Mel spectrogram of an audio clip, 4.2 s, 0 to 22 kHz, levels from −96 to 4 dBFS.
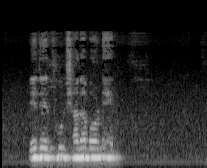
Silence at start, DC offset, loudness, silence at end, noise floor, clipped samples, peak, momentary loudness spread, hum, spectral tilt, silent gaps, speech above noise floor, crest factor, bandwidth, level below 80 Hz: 0.6 s; under 0.1%; -21 LUFS; 1.75 s; -60 dBFS; under 0.1%; -8 dBFS; 8 LU; none; -8 dB/octave; none; 41 dB; 14 dB; 11 kHz; -58 dBFS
